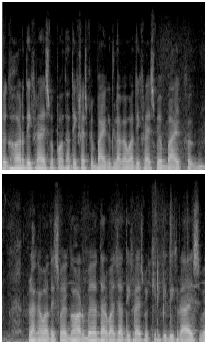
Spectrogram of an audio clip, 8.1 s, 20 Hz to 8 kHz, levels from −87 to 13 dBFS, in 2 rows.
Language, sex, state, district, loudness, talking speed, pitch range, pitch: Hindi, male, Bihar, West Champaran, -17 LUFS, 245 wpm, 115-120 Hz, 115 Hz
